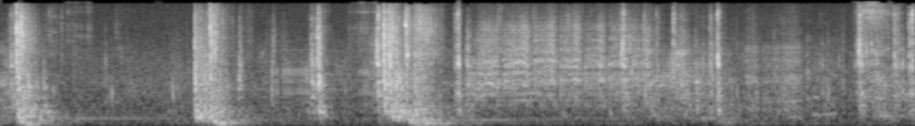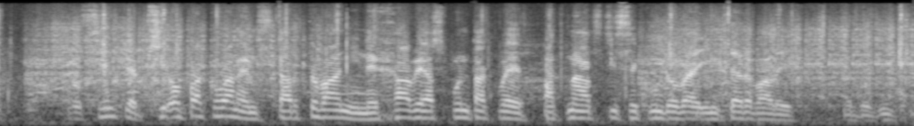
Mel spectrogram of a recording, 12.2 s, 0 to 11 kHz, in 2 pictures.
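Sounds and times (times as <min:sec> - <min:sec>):
car door slammed shut hard with a rattle: 0:00.0 - 0:00.5, 0:01.3 - 0:03.2
steady mechanical hum from the vehicle: 0:00.0 - 0:12.1
speech: 0:06.8 - 0:12.1.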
